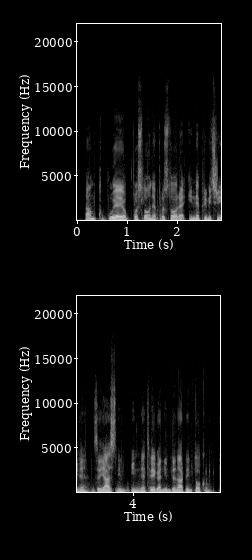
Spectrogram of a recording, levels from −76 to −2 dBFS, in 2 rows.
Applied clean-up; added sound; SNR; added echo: neural mask model RNNoise.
